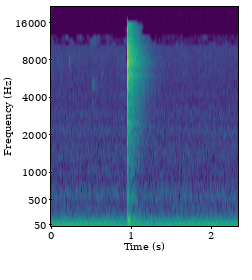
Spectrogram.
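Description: A single sharp keyboard keystroke about a second in, the Enter key that launches the typed command, over a steady low electrical hum.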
